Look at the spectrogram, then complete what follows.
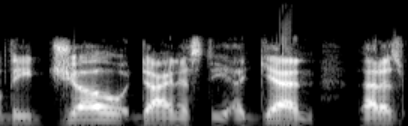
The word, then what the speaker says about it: Zhou: But a turning point happens when a lord, the Duke of Zhou, that is pronounced Joe in English, um, he he basically proclaims himself king.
